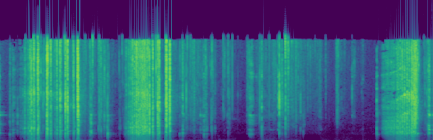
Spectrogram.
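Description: A solid, dry, orange vintage soap bar held in hand is scraped and rasped with a knife blade into fine crumbs. Bursts of bright, crisp scraping come in quick strokes, with longer rasping sweeps near the start and end and a quiet pause in between.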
